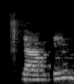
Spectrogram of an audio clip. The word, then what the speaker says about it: Yoffee: Introducing, I'm gonna Yoffee, pronounce it right? Yoffee, but it's all good.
